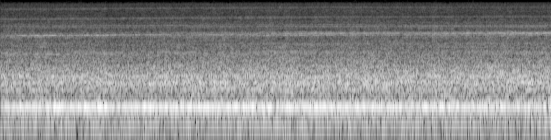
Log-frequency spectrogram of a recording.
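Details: Beko washing machine, full load of dark clothes, Ariel cap detergent: steady motor hum and low drone never building to full spin speed; spin fails under suds lock, leaving lots of suds, no emergency rinses added.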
